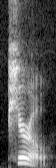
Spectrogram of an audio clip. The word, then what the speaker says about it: puerile: Puerile. Puerile.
